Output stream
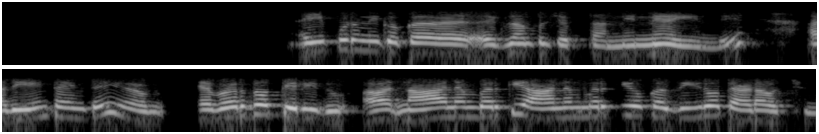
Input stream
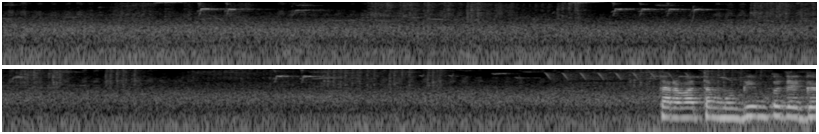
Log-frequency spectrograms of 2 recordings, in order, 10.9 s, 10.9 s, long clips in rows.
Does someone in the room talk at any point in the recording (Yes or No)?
Yes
